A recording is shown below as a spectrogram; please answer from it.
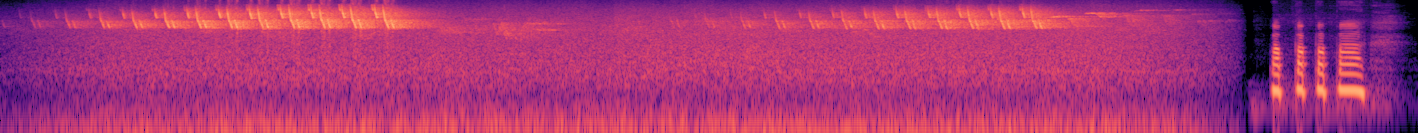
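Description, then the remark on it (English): An ovenbird sings two loud, ringing songs of rapidly repeated chanting notes, each swelling louder before stopping, over a steady hiss of forest ambience; a voice starts speaking briefly at the end. “That's the sound of an ovenbird, and it's one of eight amazing bird nest builders I'll be sharing about.”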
